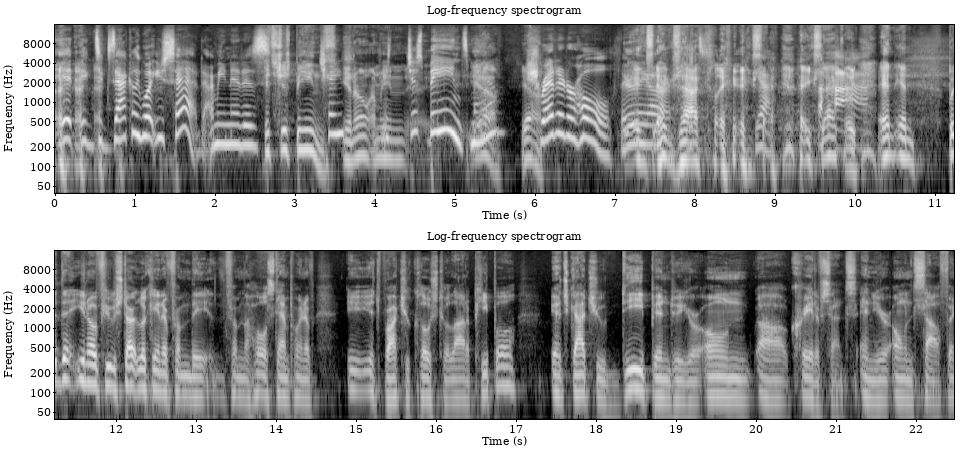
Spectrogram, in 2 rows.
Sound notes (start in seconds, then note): 7.4 chuckles; 8.1 some chuckles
